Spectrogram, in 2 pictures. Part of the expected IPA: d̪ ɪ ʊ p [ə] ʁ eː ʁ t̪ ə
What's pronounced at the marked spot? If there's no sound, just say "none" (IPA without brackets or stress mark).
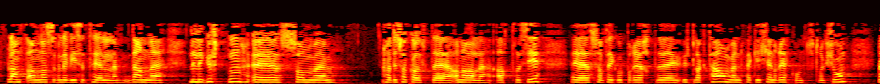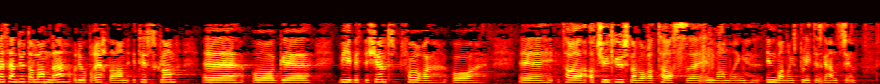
ə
